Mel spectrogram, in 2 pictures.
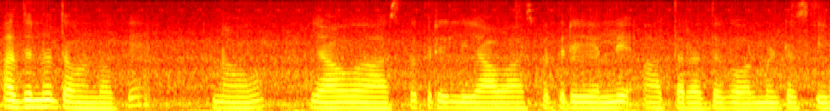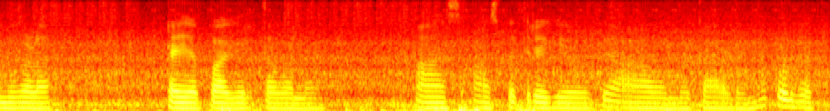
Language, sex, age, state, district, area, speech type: Kannada, female, 30-45, Karnataka, Koppal, rural, spontaneous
